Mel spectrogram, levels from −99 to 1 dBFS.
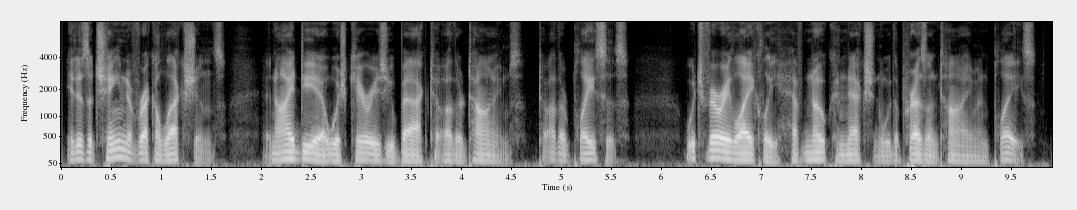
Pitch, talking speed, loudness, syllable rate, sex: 90 Hz, 170 wpm, -19 LUFS, 5.3 syllables/s, male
